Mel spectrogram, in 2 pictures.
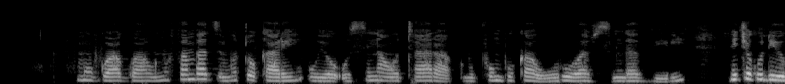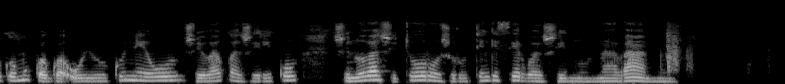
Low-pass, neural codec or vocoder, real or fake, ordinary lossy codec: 14.4 kHz; none; real; AAC, 24 kbps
